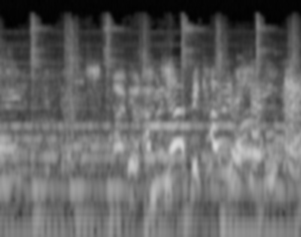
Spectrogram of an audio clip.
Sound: excited chatter

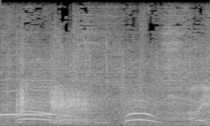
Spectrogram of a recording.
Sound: hosts cheer; dirt bike engine revs

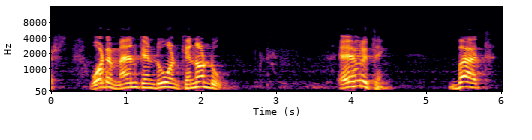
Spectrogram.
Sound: laughs

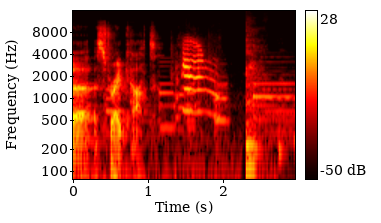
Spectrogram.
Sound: cat meows; laughs

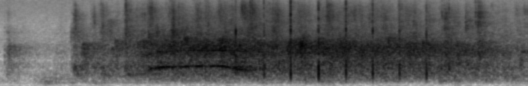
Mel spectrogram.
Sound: audience clapping

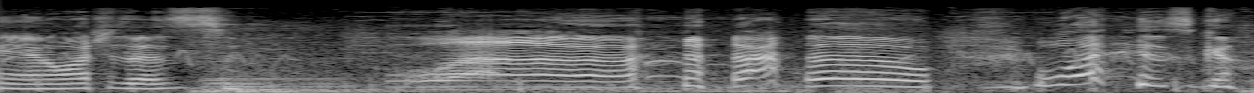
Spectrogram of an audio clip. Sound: laughter

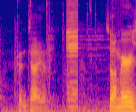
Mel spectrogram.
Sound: buzzer

